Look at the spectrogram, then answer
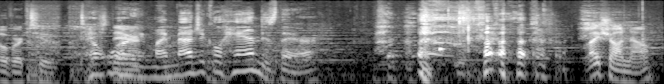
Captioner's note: laughs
